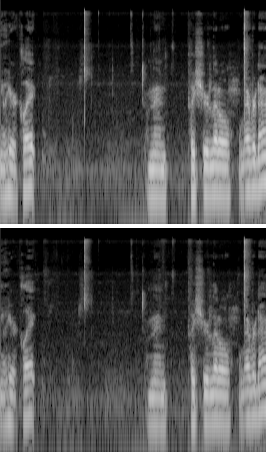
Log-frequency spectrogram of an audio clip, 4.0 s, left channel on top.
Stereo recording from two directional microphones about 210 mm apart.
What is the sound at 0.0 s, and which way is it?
Speech, 25° left (ahead or behind).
